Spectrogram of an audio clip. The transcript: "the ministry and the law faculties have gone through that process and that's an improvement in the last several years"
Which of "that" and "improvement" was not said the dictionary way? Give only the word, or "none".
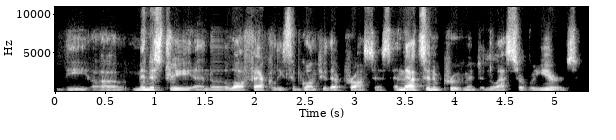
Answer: none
